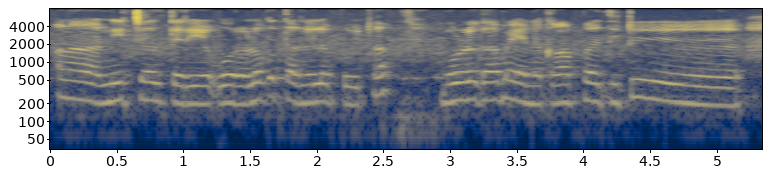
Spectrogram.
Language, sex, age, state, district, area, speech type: Tamil, female, 18-30, Tamil Nadu, Chennai, urban, spontaneous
